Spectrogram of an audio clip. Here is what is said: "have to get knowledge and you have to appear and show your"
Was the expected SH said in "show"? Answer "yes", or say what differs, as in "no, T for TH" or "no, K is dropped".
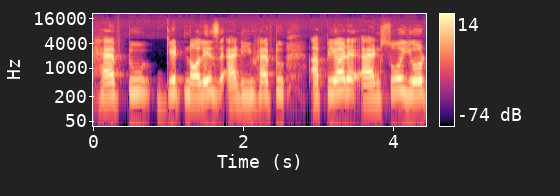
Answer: no, S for SH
